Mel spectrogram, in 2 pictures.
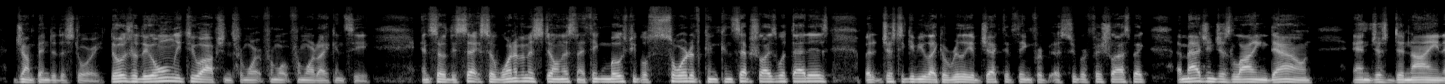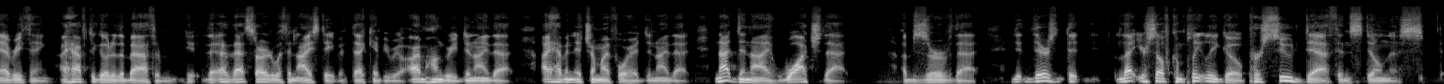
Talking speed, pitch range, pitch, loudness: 225 wpm, 100-125 Hz, 115 Hz, -19 LUFS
